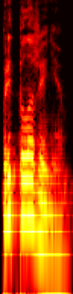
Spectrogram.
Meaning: dative plural of предположе́ние (predpoložénije)
- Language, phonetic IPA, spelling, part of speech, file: Russian, [prʲɪtpəɫɐˈʐɛnʲɪjəm], предположениям, noun, Ru-предположениям.ogg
